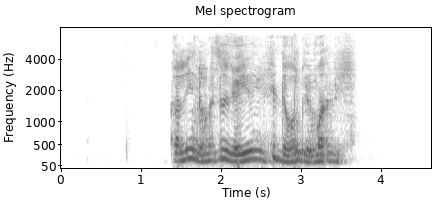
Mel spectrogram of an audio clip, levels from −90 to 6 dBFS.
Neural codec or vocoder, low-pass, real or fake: codec, 44.1 kHz, 1.7 kbps, Pupu-Codec; 7.2 kHz; fake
